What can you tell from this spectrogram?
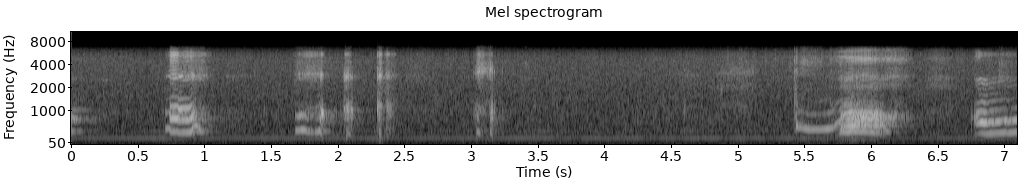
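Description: Baby babbling in short high-pitched vocal sounds with pauses between them: a brief one about a second in, a few quick short sounds around two to three seconds, a longer one near six seconds, and a drawn-out vocalization beginning near the end. A faint steady low hum runs underneath.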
